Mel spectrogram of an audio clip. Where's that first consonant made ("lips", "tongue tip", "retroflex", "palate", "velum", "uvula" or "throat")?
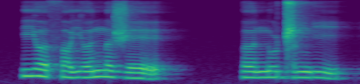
palate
